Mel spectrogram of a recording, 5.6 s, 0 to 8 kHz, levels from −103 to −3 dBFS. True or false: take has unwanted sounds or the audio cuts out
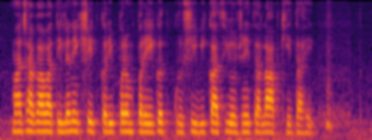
true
